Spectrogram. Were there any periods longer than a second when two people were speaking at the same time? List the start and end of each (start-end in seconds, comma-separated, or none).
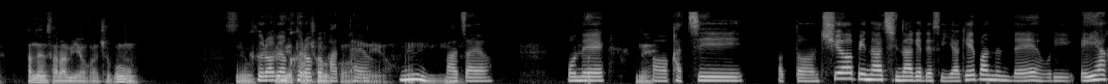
2.5-4.6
